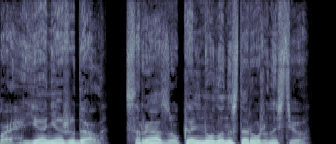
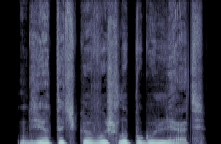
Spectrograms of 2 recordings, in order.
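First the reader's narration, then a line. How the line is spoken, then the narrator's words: Thoughtful mutter. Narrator (Russian): задумчиво пробормотал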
